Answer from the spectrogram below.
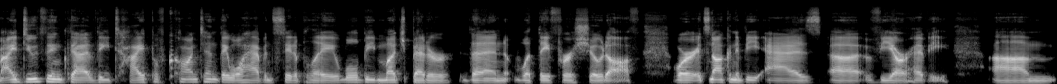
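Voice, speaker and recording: A man talking as a podcast guest in casual chat, pausing often with ums and uhs. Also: deep voice, sharp tone, no echo, studio quality. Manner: hesitant, many ums and uhs.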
